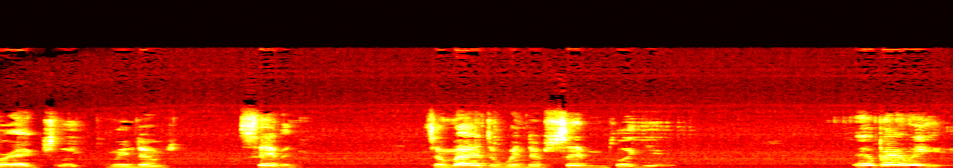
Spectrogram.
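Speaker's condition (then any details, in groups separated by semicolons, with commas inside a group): Cerebral palsy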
